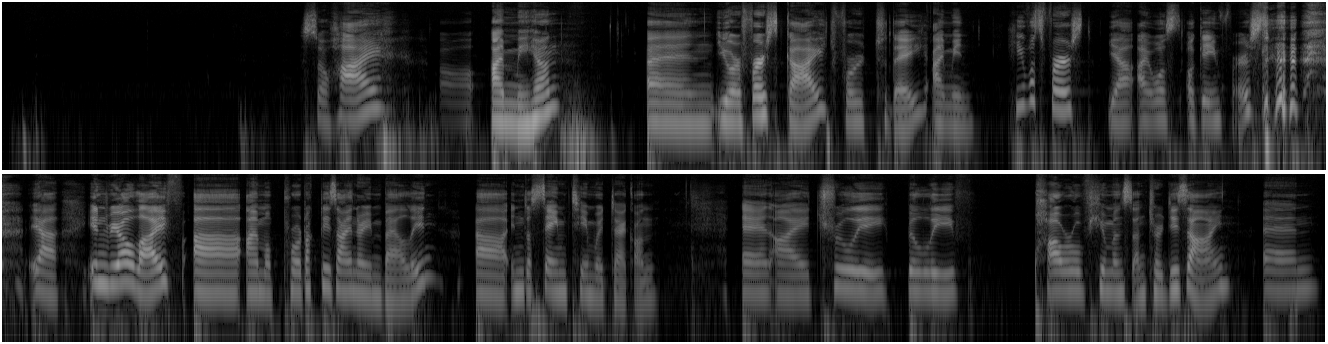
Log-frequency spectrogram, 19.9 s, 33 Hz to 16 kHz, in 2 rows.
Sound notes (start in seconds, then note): 9.5 chuckles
